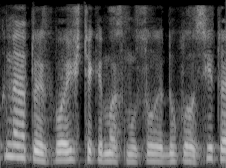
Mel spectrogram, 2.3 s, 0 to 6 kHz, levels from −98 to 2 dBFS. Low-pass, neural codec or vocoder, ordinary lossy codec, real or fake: 5.4 kHz; vocoder, 44.1 kHz, 80 mel bands, Vocos; AAC, 24 kbps; fake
